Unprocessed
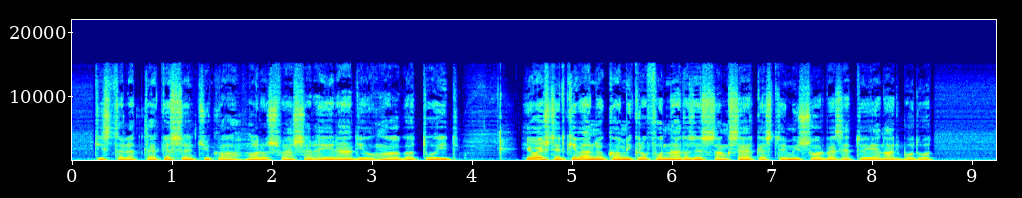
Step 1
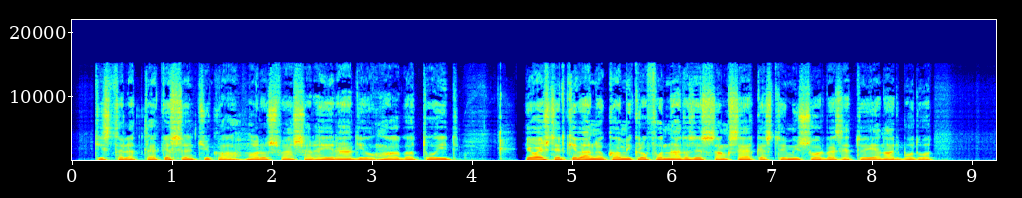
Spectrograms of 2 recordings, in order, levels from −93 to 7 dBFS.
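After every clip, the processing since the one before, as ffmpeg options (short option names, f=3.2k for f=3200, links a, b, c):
-af "agate=range=-25dB:threshold=-49dB:ratio=16:detection=peak,volume=6dB"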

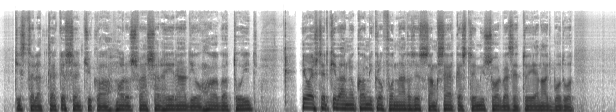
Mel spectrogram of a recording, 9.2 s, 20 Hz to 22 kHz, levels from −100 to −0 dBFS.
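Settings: -af "acompressor=threshold=-21dB:ratio=6,volume=4dB"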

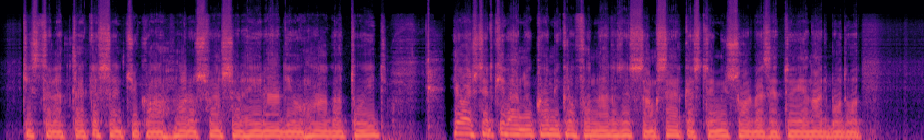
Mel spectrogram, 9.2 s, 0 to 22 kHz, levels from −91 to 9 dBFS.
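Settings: -af "asoftclip=type=tanh:threshold=-23.5dB,volume=4dB"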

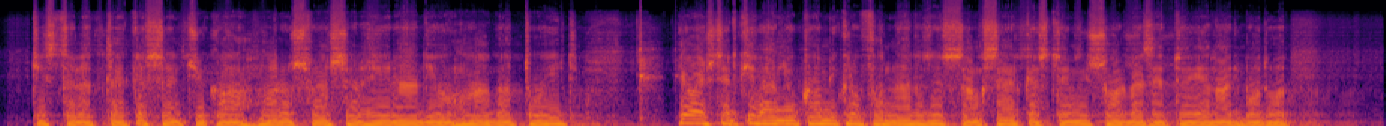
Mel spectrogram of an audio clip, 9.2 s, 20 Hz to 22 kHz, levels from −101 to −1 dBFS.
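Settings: -af "aecho=1:1:234|468|702|936:0.15|0.0658|0.029|0.0127,volume=-7.5dB"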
